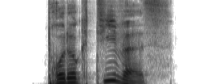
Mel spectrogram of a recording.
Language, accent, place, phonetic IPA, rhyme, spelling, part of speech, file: German, Germany, Berlin, [pʁodʊkˈtiːvəs], -iːvəs, produktives, adjective, De-produktives.ogg
- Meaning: strong/mixed nominative/accusative neuter singular of produktiv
